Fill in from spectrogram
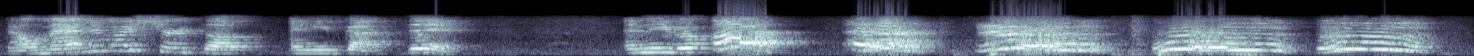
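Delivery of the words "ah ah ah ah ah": high, loud, strained mock screams; repeated straining yells while acting out being stuck; reenacted struggling screams. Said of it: "that I'm screaming".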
